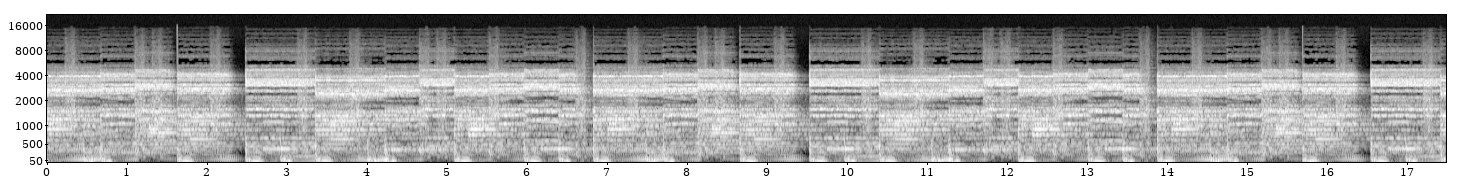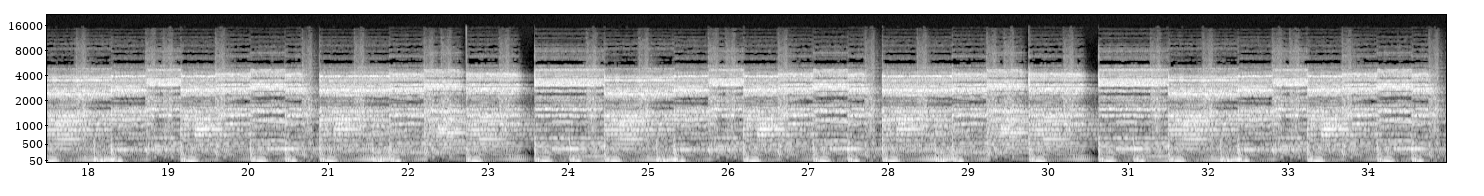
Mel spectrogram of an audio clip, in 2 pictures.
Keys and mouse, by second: 6.3-7.9 drag, 9.4 right click, 13.1 click, 21.0-23.3 drag, 24.5 right click, 27.5 click.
